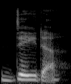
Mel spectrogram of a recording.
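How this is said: The middle consonant sounds like a soft D. "data is said with a D"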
